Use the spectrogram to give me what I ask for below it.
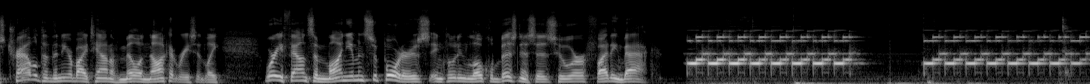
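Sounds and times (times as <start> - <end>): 
speech: 0.0 - 6.6
telephone ringing at real estate office: 6.8 - 10.8.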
